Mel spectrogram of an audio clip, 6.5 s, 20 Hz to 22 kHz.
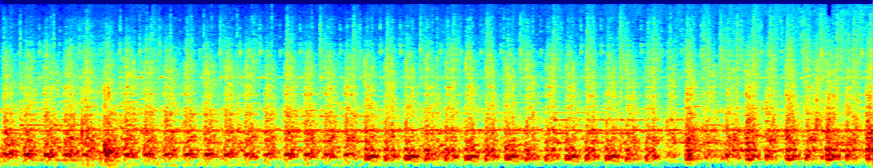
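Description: A Brother SE600 embroidery machine stitches the border around an Uber patch, a steady rapid mechanical chatter of the needle repeating evenly and close throughout, with no voice.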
